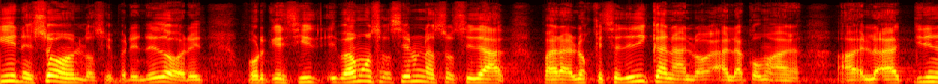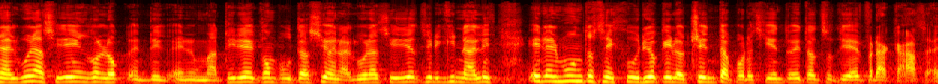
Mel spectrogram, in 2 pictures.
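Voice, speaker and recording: A man talks at a very fast pace. His high-pitched voice carries lively intonation. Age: 60s. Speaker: lawyer, corporate law expert. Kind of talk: conference talk. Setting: auditorium with audience. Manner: halting, many restarts and fillers.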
